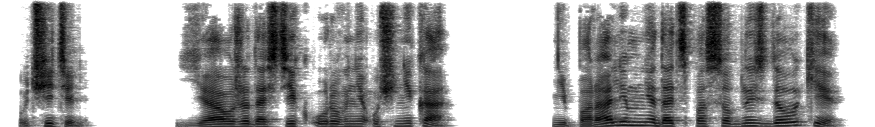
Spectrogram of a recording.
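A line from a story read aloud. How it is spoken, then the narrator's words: Timid question. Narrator (Russian): несколько робко спросил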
